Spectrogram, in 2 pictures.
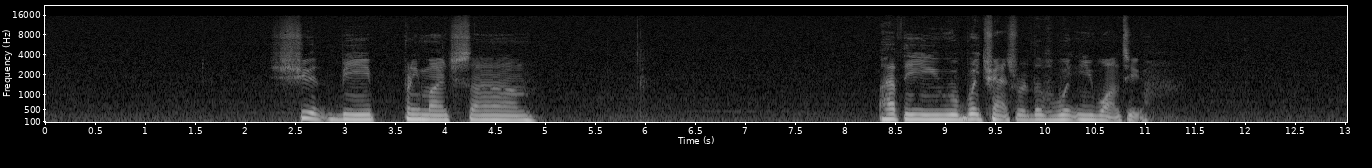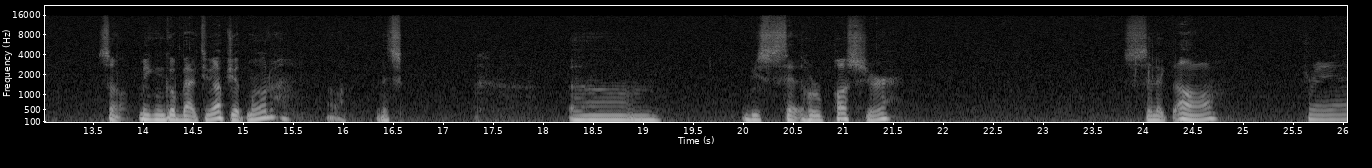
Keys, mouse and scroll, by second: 3.7 scroll down 1, 3.8 middle click, 5.5-6.6 scroll down 1, 6.6 scroll down 2, 6.7 middle click, 13.3 click, 15.9 click, 19.2 click, 21.1 click, 22.0 click, 23.8 a.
